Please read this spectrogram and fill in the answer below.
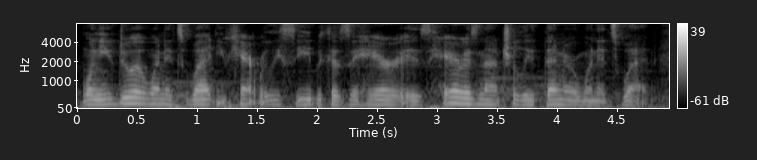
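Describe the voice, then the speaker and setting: A young woman vlogger with a naturally low voice, hoarse after losing it, chatting bluntly and casually through a hair tutorial. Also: steady tone, quick pace, dark tone. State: hoarse, lost voice after drinking. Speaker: beauty vlogger. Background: faint background music.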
